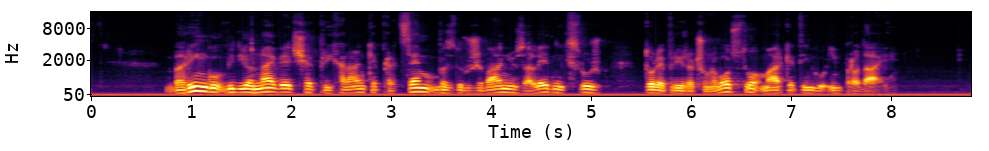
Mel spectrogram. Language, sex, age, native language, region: Slovenian, male, 30-49, Slovenian, Central Slovenia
